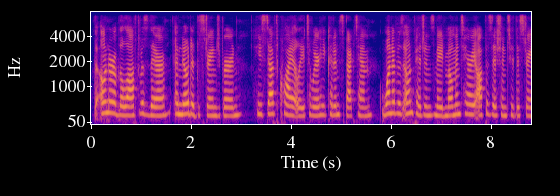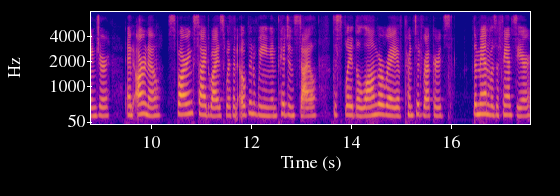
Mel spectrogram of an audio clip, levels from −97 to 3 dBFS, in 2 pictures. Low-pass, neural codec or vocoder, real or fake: 7.2 kHz; codec, 44.1 kHz, 7.8 kbps, DAC; fake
